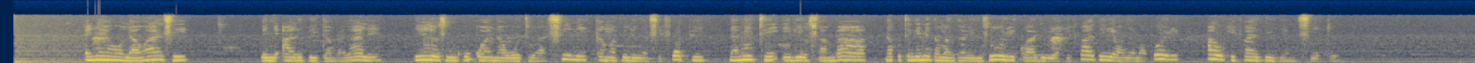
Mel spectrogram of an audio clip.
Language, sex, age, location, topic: Swahili, female, 25-35, Dar es Salaam, agriculture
